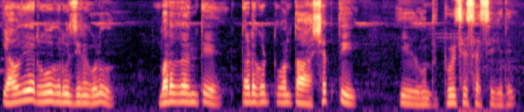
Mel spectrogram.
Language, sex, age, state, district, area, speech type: Kannada, male, 45-60, Karnataka, Gadag, rural, spontaneous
